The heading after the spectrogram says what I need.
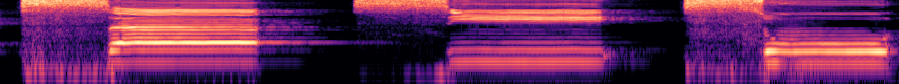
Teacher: सीन के अदा करते वक्त इसकी आवाज सीटी, तेज मिस्ल सीटी की तरह, जिस तरह से कुकर की सीटी होती है, आप इसी को समझ लीजिए कि तेज मिस्ल सीटी के स, सी, सू, इस तरह से अदा करना चाहिए।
